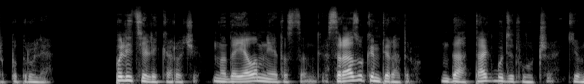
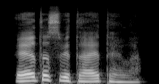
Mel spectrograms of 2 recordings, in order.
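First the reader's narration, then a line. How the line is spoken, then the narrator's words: Snide. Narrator (Russian): представила меня ехидно ощерившаяся Иоланта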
